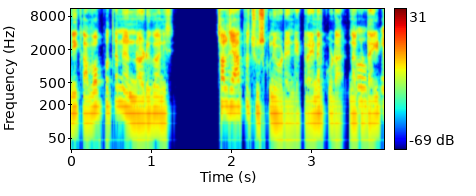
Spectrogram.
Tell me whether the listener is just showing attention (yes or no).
no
